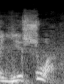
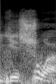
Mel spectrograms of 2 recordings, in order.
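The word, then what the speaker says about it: Yeshua: membaca e nama Yesus ketika dia orang Yahudi dia pasti membaca yesua yang percaya bahwa Yesus itu Mesias pasti membacanya yesua hamasiah nah yesua H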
